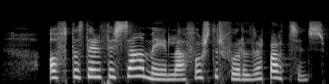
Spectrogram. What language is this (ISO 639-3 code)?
isl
